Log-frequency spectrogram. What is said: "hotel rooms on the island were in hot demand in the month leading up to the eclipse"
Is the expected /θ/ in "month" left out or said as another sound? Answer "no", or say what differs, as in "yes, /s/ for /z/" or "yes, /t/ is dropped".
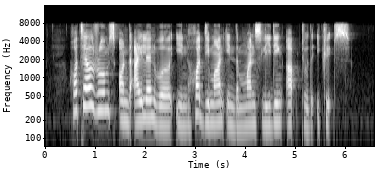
yes, /s/ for /θ/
